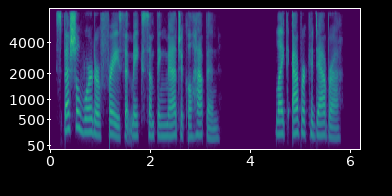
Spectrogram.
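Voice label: spell, English vocabulary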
